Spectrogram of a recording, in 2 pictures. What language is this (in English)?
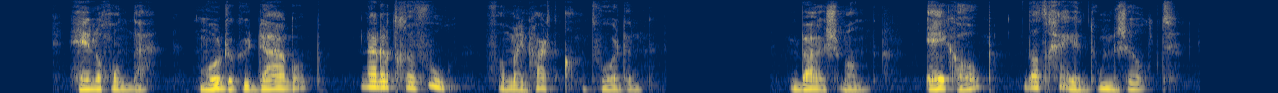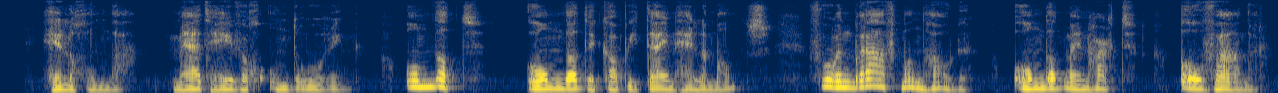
Dutch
